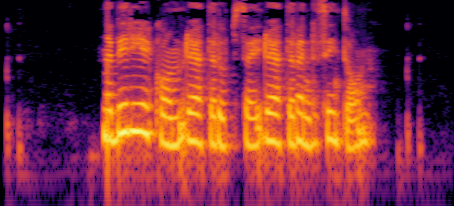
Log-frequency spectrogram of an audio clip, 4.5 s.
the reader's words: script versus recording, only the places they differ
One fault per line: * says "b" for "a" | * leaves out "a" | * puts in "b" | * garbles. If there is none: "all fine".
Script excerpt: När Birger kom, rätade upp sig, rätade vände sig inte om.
all fine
